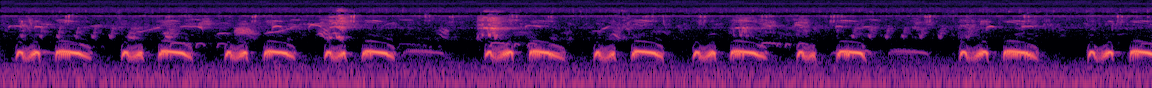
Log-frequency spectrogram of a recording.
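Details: Spotted dove used to draw in wild doves, producing a sustained sequence of soft paired coos, short then long and downslurred, in regular runs separated by a short pause, over faint background chirps.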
